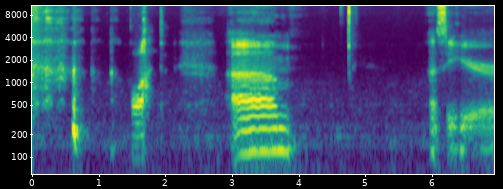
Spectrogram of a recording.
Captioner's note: laughter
